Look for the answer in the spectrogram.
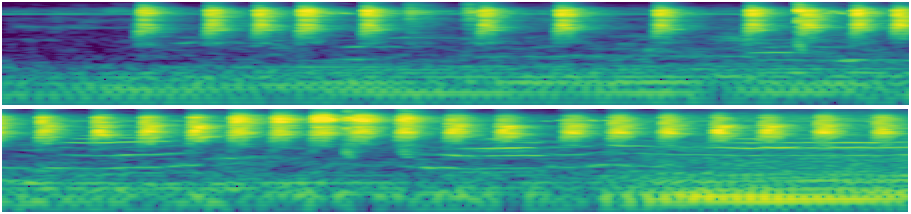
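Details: Grey-cheeked bulbul giving besetan, a rapid harsh rattling call used to tutor fighter cage birds such as magpie-robins and leafbirds. Fast series of sharp, buzzy, scratchy bursts, roughly three per second, with faint whistled notes below and a low hum.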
